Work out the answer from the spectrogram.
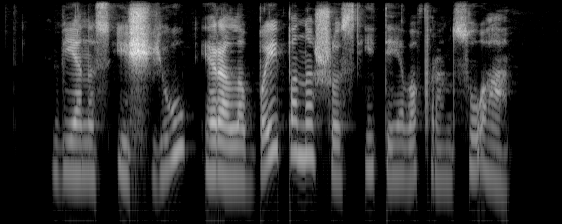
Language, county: Lithuanian, Telšiai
